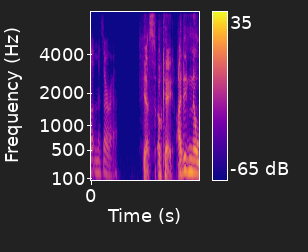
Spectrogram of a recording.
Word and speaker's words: Missouri: and then I realized you pronounce the state differently in different parts of the state. So I don't want to get it wrong. How Missouri. I say Missouri.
